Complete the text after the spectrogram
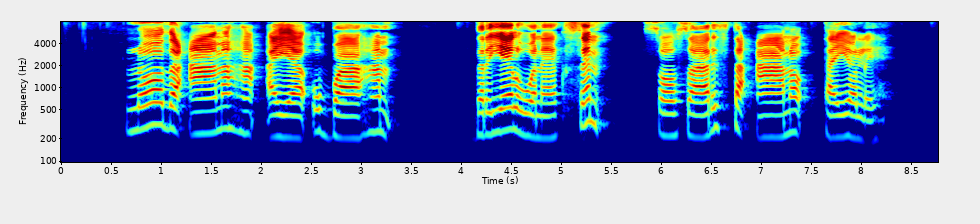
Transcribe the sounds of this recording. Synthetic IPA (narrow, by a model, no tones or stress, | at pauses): lɔːðɐʕɑːnɐɦɐɐjaːʔʊbaːɦɐn | d̪ɐrjaːlwɐnaːɡsɐn | sɔːsaːɾɪst̪ʰɐʕɑːnɔt̪ʰɐjɔlɛ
